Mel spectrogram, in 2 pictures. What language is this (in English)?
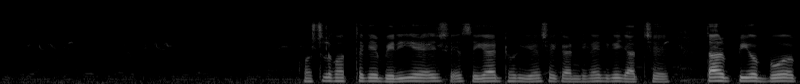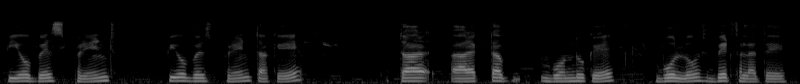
Bangla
